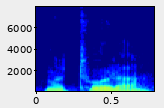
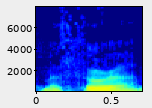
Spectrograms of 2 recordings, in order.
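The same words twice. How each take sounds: First: The name is said with its native sounds. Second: The name is read with English spelling sounds. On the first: The speaker calls it right. "but it's Mathura" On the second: The speaker calls it wrong. "If you're English, you would read M-A-T-H-U-R-A as Mathura"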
